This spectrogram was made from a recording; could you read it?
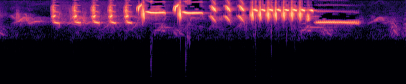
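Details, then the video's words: Male Song Sparrow singing a bright, complex song to declare its territory and attract females: a few spaced introductory notes, a quick buzzy trill of rapid notes, then a sustained steady whistle at the end. "the male uses a fairly complex song to declare ownership of its territory and attract females"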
